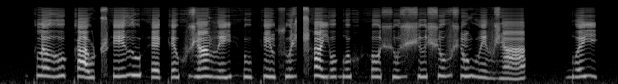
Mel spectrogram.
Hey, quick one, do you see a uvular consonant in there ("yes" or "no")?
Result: no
